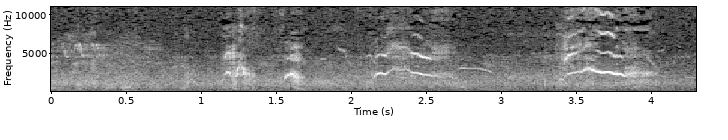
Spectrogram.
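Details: White storks at a chimney-top nest in Ságvár, Hungary, on 22 May 2024, as older siblings steal food from the youngest chick: a few arched, wheezy calls that rise then fall, the loudest near the end, over steady background hiss.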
